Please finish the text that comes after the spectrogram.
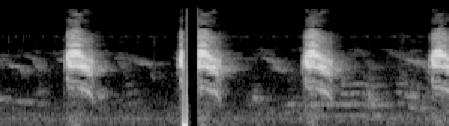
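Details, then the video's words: Harsh, rasping notes from a champion long-tailed shrike, given roughly twice per second with short gaps, one note preceded by a sharp click. "MASTERAN SUARA BURUNG CENDET FULL ISIAN CENDET JUARA"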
